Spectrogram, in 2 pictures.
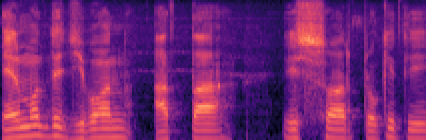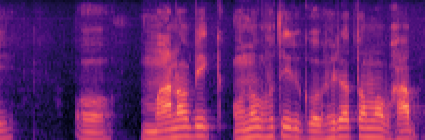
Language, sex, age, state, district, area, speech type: Bengali, male, 60+, West Bengal, Murshidabad, rural, spontaneous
